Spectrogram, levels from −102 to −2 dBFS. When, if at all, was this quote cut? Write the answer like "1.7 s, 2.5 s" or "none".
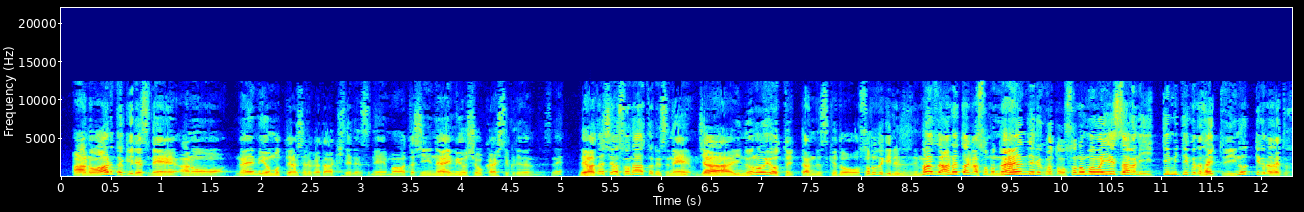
5.1 s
